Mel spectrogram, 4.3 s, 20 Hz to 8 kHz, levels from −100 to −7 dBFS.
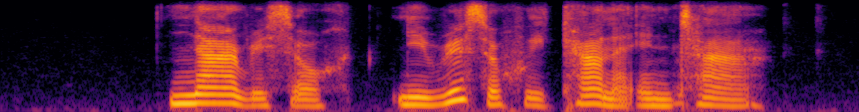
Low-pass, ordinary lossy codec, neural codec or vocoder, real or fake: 7.2 kHz; Opus, 24 kbps; none; real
